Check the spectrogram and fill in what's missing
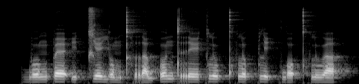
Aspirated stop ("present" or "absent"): present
